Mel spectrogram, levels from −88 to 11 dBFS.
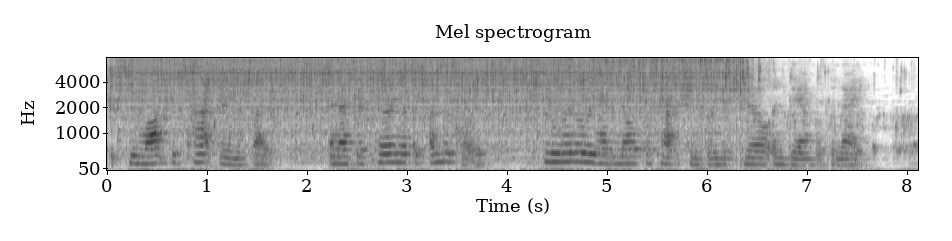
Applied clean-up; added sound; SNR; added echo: none; Sink (filling or washing); -1 dB; reverberation time 0.3 s.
